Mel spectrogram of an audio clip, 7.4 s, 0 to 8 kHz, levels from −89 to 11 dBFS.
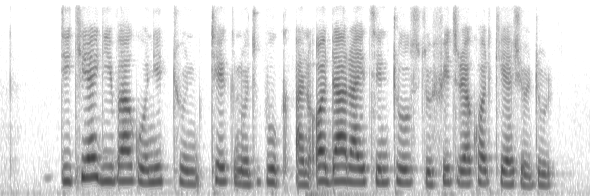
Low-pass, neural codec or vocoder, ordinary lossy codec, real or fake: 7.2 kHz; none; none; real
